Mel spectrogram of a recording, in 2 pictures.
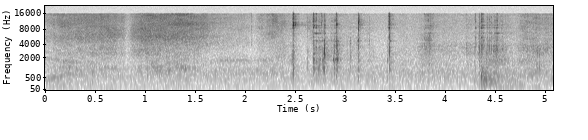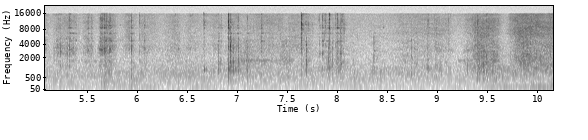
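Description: Faint sticky rubbing of a paint roller spreading a puddle of wet primer across the steel floor of a dump trailer bed, with scattered small clicks from the roller.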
